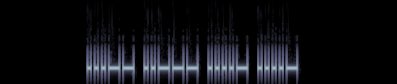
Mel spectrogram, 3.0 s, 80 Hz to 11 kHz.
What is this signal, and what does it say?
Morse code, heard as a keyed tone, about 44 wpm, 700 Hz. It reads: 3244
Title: Common Cut Numbers - 4-Digit 45wpm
